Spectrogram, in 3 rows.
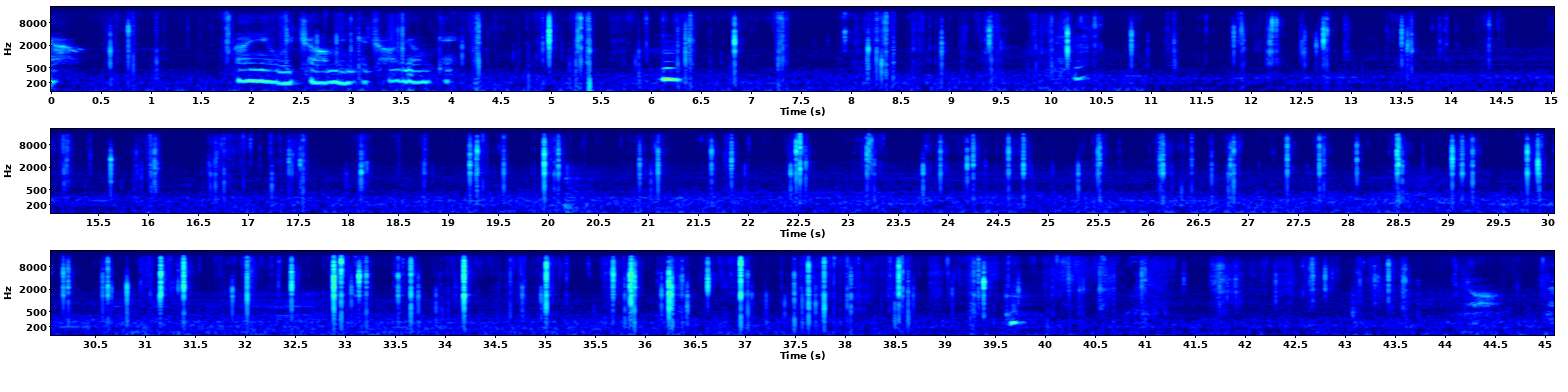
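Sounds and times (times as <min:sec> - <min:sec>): crinkling and crackling clicks: 0:00.0 - 0:45.0.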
